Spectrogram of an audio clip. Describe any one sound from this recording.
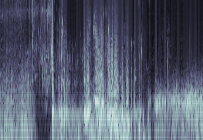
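Water gurgles and rumbles as a wave washes over close up.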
